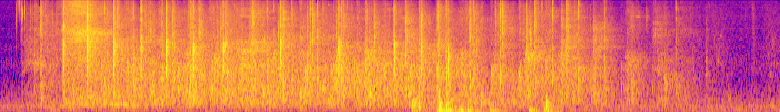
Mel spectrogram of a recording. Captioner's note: applause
